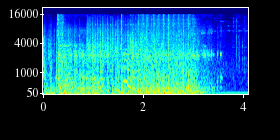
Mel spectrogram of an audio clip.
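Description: Sustained automatic gunfire in PUBG on Xbox, rapid continuous bursts close and loud for several seconds, then cutting off and leaving a low hum, with a voice faintly underneath.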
